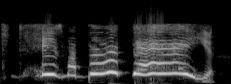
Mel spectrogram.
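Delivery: very high, very loud, wild, shrill screaming. Retelling a movie scene where a ship starts shooting fireworks: imitating screaming. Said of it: "Just screaming that into the wind".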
